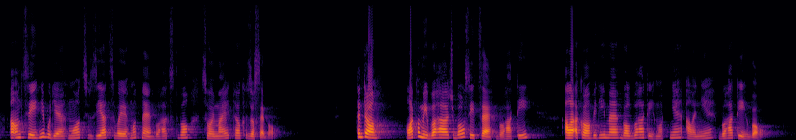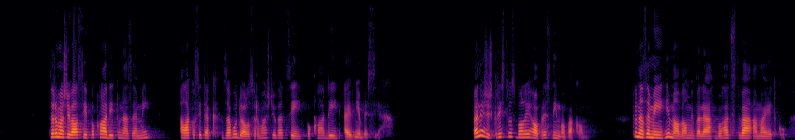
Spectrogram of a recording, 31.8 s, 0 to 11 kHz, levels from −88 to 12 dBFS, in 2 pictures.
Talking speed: 120 wpm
